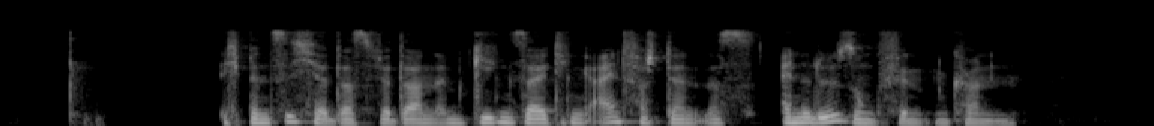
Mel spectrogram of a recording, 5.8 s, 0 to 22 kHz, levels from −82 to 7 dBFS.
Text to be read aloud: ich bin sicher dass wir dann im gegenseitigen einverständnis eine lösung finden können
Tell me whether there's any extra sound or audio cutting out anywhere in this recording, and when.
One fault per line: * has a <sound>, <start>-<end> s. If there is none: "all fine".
* has a thud, 0.4-0.5 s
